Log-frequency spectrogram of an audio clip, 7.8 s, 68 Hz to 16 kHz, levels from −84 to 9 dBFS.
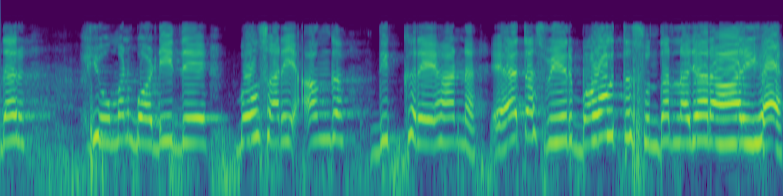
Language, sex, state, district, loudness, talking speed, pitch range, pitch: Punjabi, male, Punjab, Fazilka, -10 LUFS, 140 wpm, 300-330 Hz, 315 Hz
